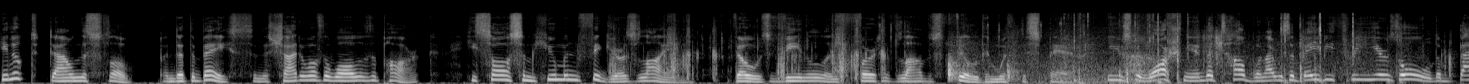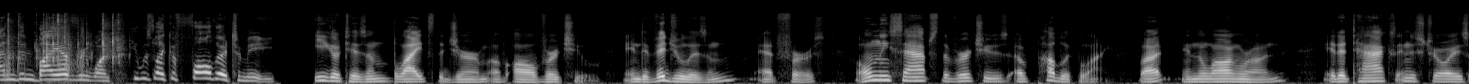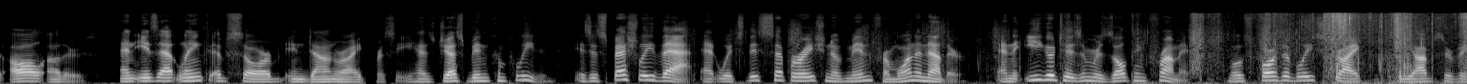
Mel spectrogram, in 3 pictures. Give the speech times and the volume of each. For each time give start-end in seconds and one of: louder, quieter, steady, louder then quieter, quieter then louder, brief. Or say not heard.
0.0-44.0 steady.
